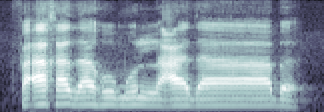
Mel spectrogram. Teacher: When you stop in ba, there will be sukun and also qalqalah, echo sound, jacking sound.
